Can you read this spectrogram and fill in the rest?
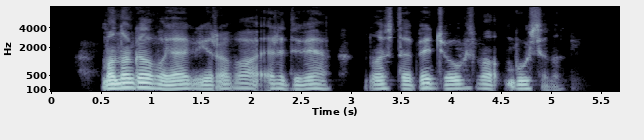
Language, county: Lithuanian, Alytus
